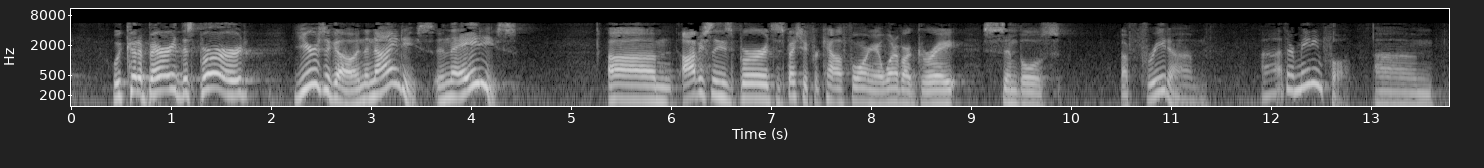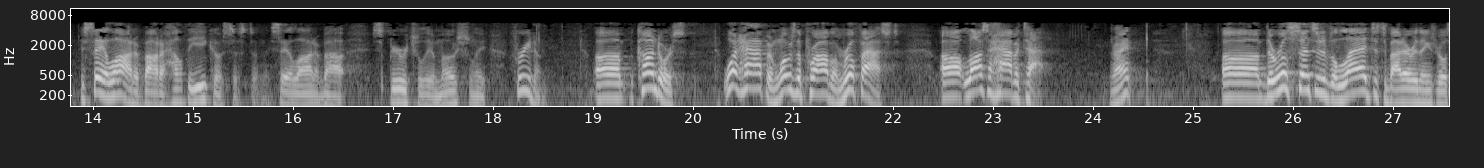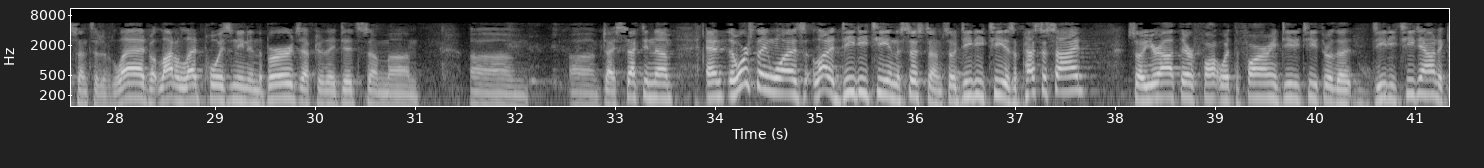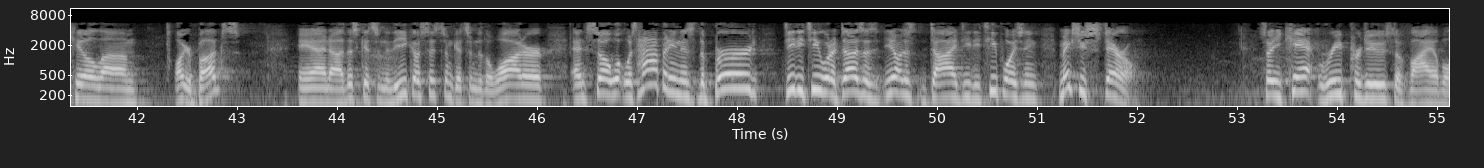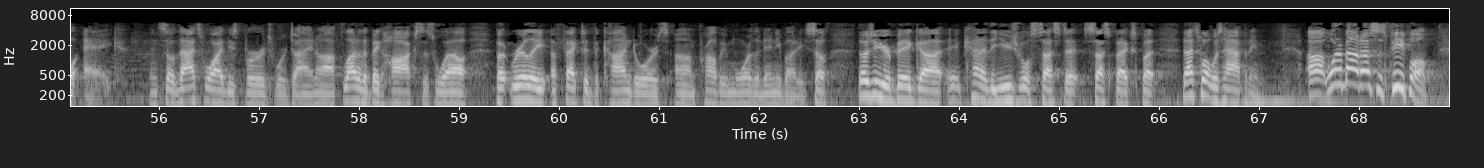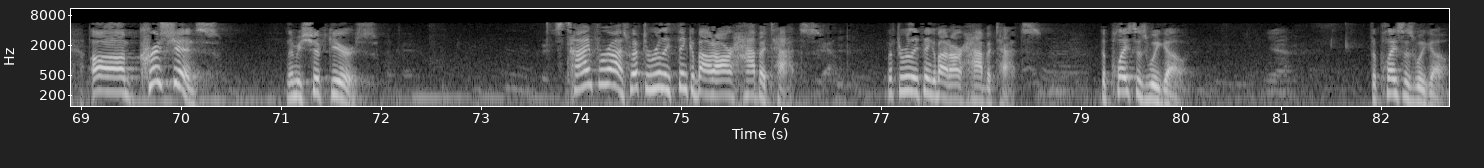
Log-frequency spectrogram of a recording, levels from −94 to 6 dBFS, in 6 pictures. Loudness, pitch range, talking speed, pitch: -19 LUFS, 120-200 Hz, 185 wpm, 160 Hz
